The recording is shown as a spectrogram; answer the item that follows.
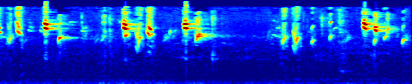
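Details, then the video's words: Goldfinch batbata and satsata style song for teaching young goldfinches to sing: quick, high, liquid chirps and twittering notes in clusters, with a brief pause midway. "تقنيات تحفيز طيور الحسون لتشجيع نجاحها في التغريد بتبتة وستستة"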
